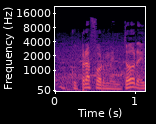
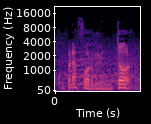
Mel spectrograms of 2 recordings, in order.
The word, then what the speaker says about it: Cupra Formentor: Cupra Formentor, he dicho. Me está diciendo Bercero que lo he dicho mal otra vez. – ¿Qué has dicho? ¿En vez de? – Es Cupra Formentor.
